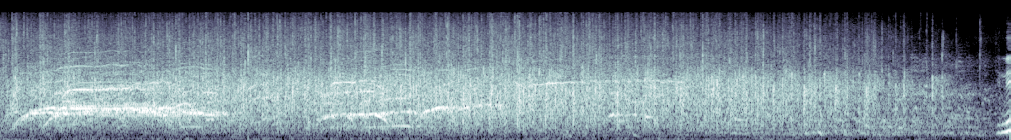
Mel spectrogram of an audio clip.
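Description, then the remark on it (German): Sustained applause from an audience for a contestant from Kiel during a tie-break fills the whole clip, a dense steady clatter of many hands with a few whoops and cheers rising over it before it starts to thin out at the end. “Euer Applaus!”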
